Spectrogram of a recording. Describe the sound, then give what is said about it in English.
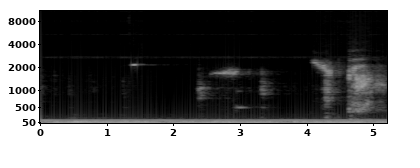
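Someone whistles a few short, wavering notes that rise and slide, fairly faint over a steady low hum, ending in a breathier burst. “Oh, I wish I could whistle.”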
